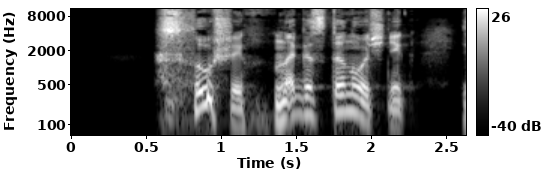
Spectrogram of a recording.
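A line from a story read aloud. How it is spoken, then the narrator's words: Loud laughter. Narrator (Russian): Зимин захохотал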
